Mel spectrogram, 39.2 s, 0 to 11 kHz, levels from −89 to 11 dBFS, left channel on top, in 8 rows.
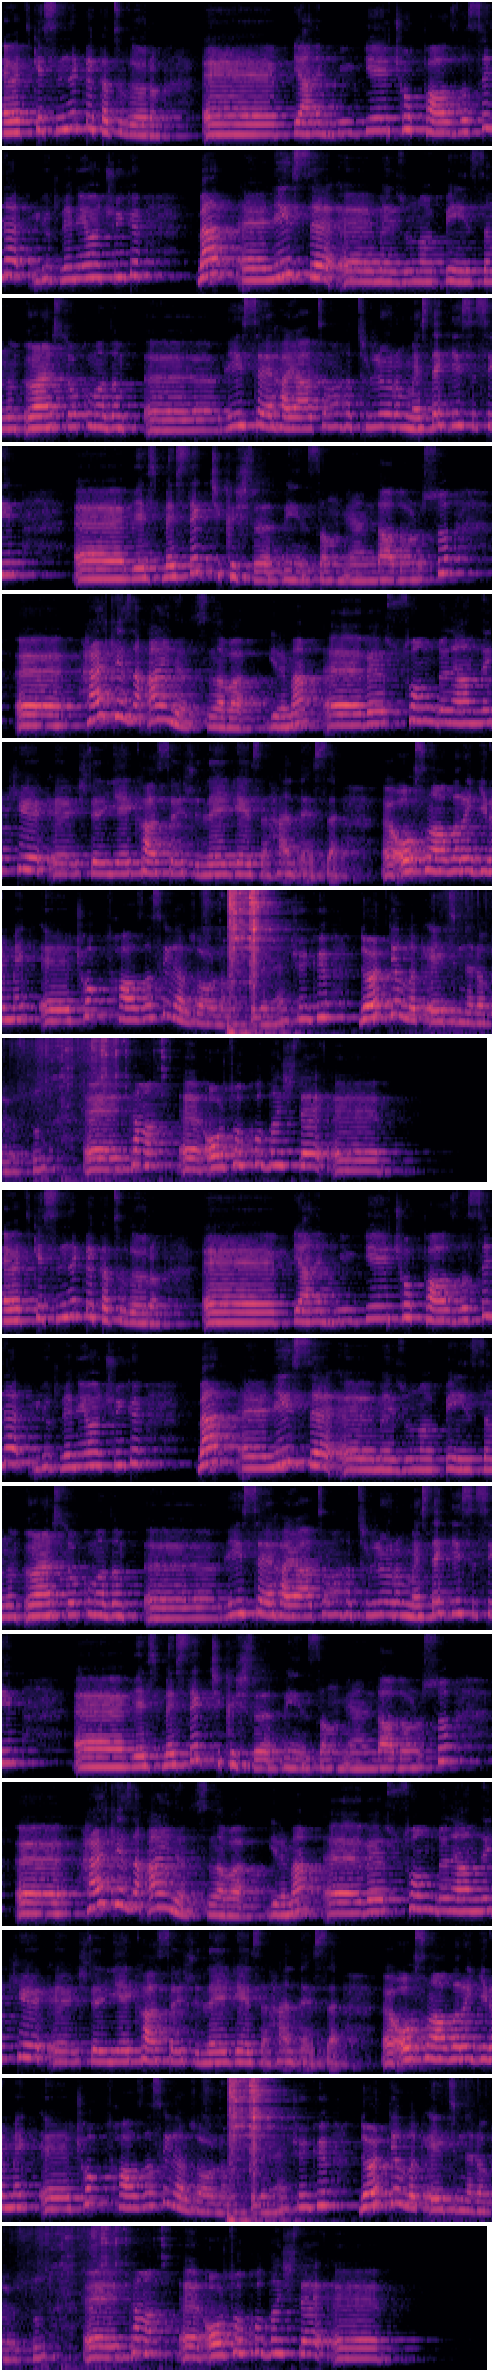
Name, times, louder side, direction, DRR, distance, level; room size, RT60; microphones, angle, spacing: voice 1, 0.0-1.6 2.0-38.1, equal, ahead, 4 dB, 1.4 m, -39 dB
sound 1, 31.4-32.3 33.8-35.6 35.8-35.9, left 5 dB, 20° left, 0.6 m, -34 dB
21.5 x 8.6 x 5.6 m, 1.1 s
head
